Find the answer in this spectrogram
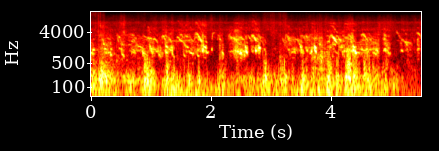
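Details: Cornish Cross broiler chickens, jumbo type, 44 days old and raised for meat, producing a loud continuous mix of clucks and chirpy peeps from many birds with low background rumble.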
